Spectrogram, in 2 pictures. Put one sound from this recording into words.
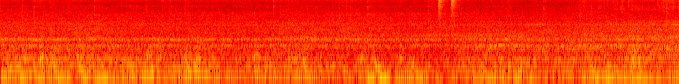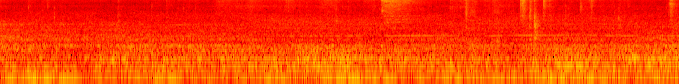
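A windshield wiper swishes across the glass.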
